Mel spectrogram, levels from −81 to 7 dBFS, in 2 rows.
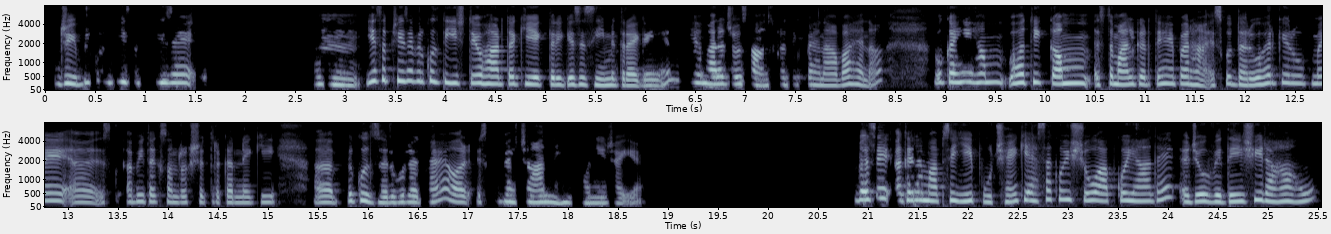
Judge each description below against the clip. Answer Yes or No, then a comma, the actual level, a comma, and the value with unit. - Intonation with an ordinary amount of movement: Yes, average, 4.3 semitones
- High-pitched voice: Yes, very high, 250 Hz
